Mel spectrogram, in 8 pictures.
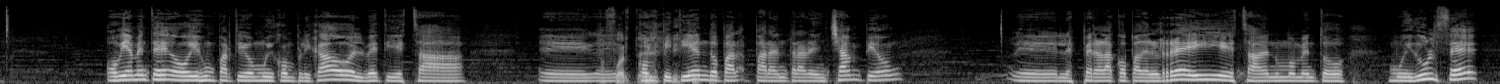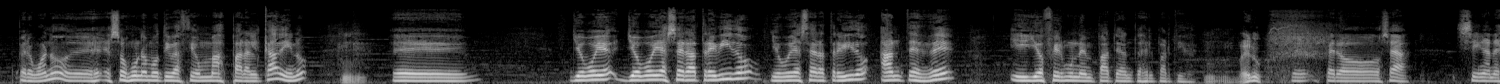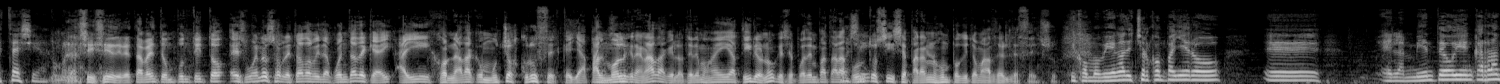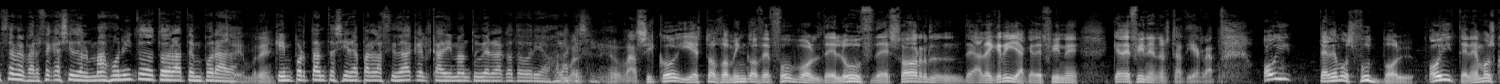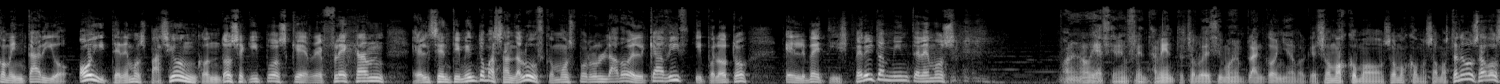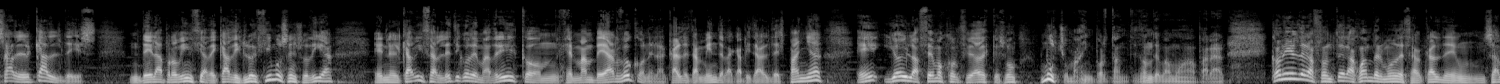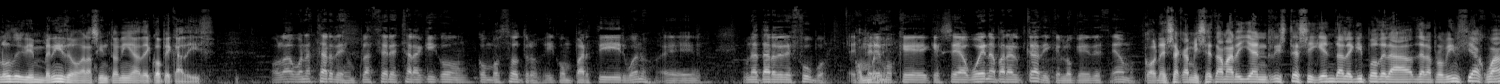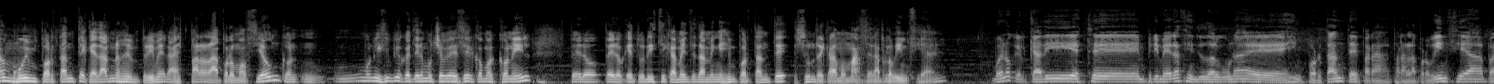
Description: Escucha el resumen sonoro del partido del Cádiz ante el Betis con los comentarios de dos alcaldes de la provincia de Cádiz
El resumen sonoro del Cádiz 1-2 Betis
